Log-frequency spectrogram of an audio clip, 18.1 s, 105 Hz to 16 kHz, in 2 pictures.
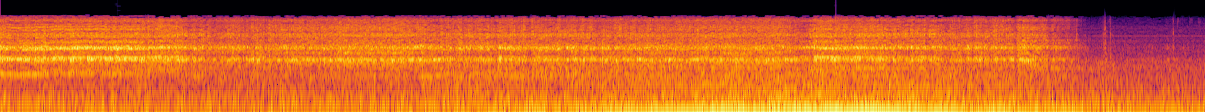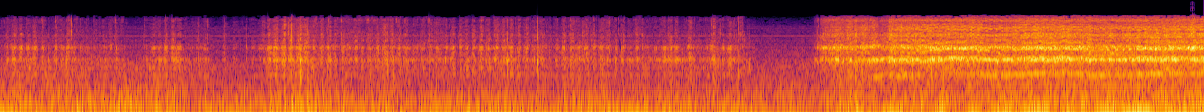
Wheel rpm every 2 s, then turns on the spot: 160, 160, 160, 140, 20, 20, 20, 40, 150.
8-14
